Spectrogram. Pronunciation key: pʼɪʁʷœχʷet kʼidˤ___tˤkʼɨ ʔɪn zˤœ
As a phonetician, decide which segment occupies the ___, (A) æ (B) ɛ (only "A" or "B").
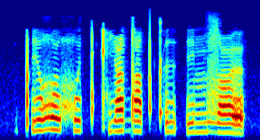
A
